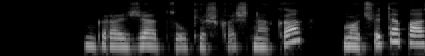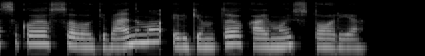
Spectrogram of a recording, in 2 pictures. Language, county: Lithuanian, Kaunas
